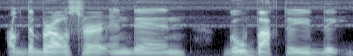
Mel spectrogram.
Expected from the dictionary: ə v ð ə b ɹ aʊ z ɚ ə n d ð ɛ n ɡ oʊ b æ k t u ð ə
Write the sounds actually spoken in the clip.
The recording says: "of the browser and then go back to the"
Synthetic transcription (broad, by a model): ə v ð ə b ɹ aʊ s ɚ ə n d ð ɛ n ɡ oʊ b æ k t u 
